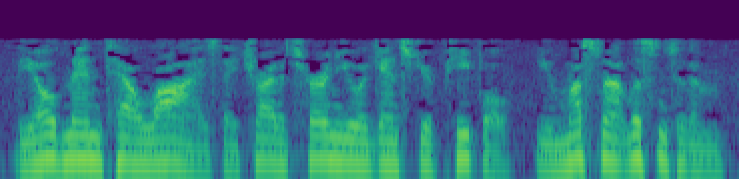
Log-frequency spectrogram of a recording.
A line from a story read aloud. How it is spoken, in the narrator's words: one middle-aged woman shouted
